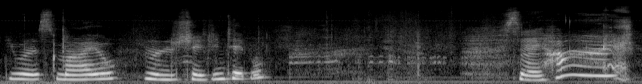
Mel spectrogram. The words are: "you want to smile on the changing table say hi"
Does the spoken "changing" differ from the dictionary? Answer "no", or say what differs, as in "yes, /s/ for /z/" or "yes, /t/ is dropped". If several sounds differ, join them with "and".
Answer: yes, /n/ is dropped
